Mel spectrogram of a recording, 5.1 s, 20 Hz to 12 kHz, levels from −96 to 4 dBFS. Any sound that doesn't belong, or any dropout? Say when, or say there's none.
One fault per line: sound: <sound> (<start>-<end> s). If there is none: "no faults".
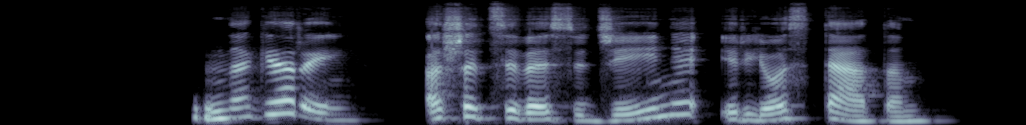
no faults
